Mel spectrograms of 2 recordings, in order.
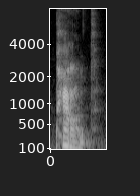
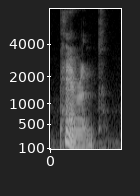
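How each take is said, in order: First: The first syllable sounds like "par". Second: The first syllable sounds like "pair". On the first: The speaker calls it wrong. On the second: The speaker calls it right. "It's more like pair"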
